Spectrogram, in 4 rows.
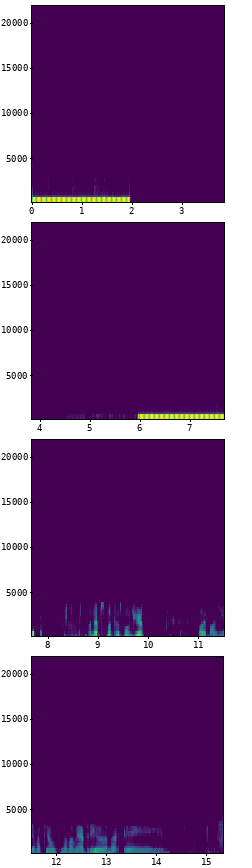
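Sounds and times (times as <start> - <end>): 
telephone ringback tone on an outgoing call: 0.0 - 2.0, 5.9 - 7.8
speech: 8.8 - 10.1, 11.1 - 14.5.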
